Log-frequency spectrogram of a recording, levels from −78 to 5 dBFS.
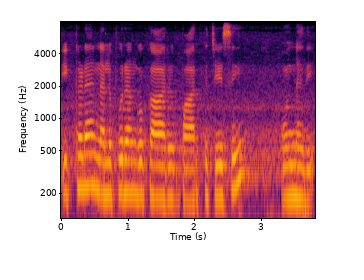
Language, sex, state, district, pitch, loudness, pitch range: Telugu, female, Telangana, Mahabubabad, 190 Hz, -13 LUFS, 180-205 Hz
